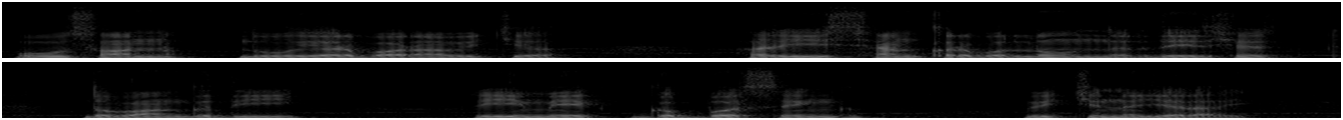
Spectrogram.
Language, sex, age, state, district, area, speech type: Punjabi, male, 30-45, Punjab, Fatehgarh Sahib, rural, read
